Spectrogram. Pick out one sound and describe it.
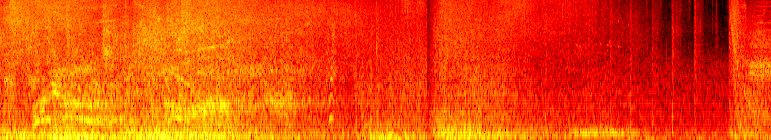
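Flames roar and burst loudly.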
